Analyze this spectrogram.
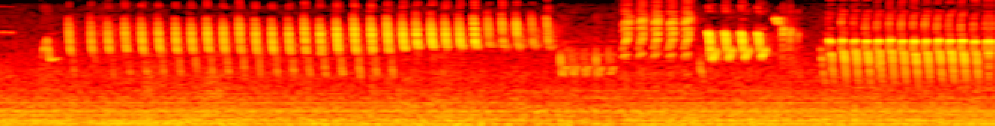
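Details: Canary song with copied sikatan londo flycatcher notes, played for training songbirds: long even trills of rapid high pulses, shifting pitch between sections, including a lower buzzy stretch and a bright high-pitched ending trill.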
